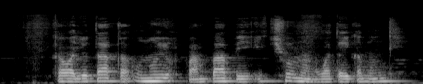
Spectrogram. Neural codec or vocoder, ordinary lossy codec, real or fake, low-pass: codec, 44.1 kHz, 7.8 kbps, Pupu-Codec; AAC, 32 kbps; fake; 10.8 kHz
